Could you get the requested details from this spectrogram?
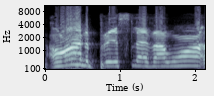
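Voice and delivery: slow, high put-on Scottish accent; Scottish accent impression. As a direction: drawl it like a Scottish singer. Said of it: "That was quite good".

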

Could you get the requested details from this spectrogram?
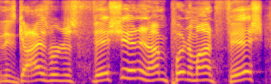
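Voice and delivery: high-pitched imitation of a rowdy drunk; retold drunken yelling. Wasted fishing guide bragging to his bar, imitated yelling. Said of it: "just yelling, screaming, just loud as hell".

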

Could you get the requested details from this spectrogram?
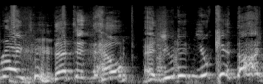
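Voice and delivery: high, laughing near-shout; cracking up, voice squeaking high. Real, not acted. Laughing outburst.

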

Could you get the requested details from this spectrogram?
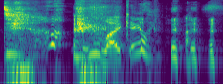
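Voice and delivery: slow, laughing question. Pretend. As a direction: laugh it out slowly.

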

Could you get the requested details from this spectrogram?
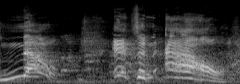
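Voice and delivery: high, drawn-out mock shriek; child's tantrum. Girl rejecting the owl cake pop, mock tantrum. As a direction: imitate a kid melting down, stretching the words. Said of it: "And the girl loses her mind".

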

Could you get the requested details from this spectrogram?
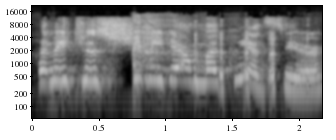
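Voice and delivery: mock-helpful patient voice; compliant patient. Plays compliant drive-through patient.

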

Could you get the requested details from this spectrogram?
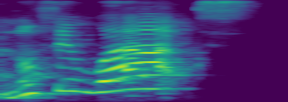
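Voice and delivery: mild high, slow tearful wail; half-sob the words, drawn out and slow; crying. Retold or imitated. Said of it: "I started crying".

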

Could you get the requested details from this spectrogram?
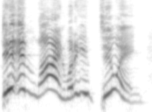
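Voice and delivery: high, loud frantic order; frantic yell. Retold or imitated. Daughter ordering her mom back into line, frantic yell. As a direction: bark it at your mom. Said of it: "I'm like".

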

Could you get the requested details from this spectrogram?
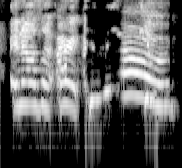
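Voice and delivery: high laughing cry; words breaking up in laughter; real laughter, high and loud; laughing hard. Real, not acted. Laughing at friend's flat no.

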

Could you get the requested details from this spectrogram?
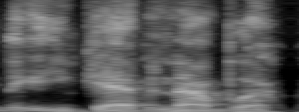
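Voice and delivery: put-on low, drawled old-timer teasing; old man's voice. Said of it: "he sixty, he say".

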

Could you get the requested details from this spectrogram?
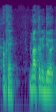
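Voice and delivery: ordinary talk, nothing marked

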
